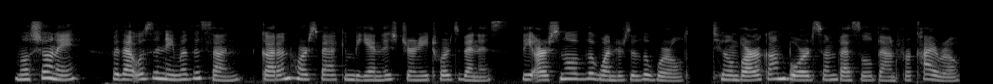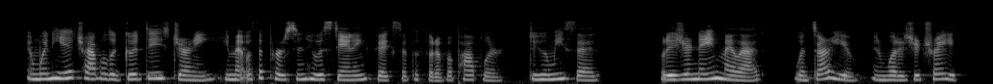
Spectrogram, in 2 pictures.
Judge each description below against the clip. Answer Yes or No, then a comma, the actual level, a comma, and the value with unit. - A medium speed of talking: No, fast, 235 wpm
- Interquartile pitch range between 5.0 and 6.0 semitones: No, average, 3.2 semitones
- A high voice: Yes, high, 220 Hz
